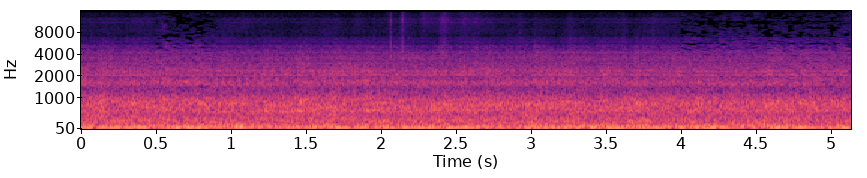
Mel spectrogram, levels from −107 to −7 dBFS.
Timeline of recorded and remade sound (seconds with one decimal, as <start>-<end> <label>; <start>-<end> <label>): 0.0-0.5 remade; 0.5-0.9 recorded; 0.9-4.0 remade; 4.0-5.1 recorded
